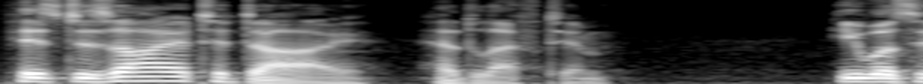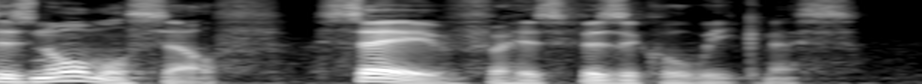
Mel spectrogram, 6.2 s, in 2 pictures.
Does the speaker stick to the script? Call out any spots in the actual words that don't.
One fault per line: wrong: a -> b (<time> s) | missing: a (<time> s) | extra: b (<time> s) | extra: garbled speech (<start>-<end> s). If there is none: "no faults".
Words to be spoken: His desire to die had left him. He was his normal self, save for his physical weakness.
no faults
